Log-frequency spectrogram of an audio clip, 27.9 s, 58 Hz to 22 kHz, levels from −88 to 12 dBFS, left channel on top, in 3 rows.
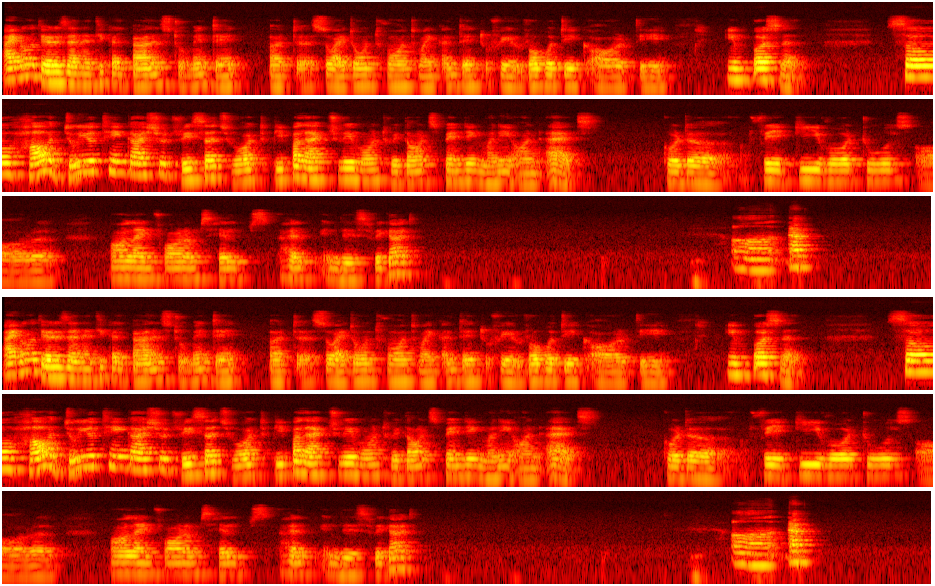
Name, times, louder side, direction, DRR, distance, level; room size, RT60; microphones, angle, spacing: voice 1, 0.0-2.3 2.7-6.6 6.9-8.0 8.9-15.2 15.9-19.1 19.7-22.7, left 1 dB, 10° left, 1 dB, 0.3 m, -22 dB
voice 2, 25.9-26.6, right 1 dB, 60° right, 0 dB, 0.8 m, -21 dB
2.2 x 2.2 x 3.3 m, 0.40 s
head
